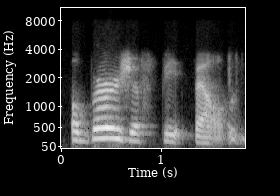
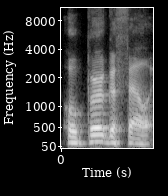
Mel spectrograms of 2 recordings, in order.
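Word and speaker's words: Obergefell: Um, Ben also wrote the novel The Spring Before Oberll. Ben, you're going to have to spell or pronounce it correctly for us.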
